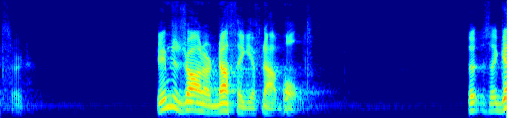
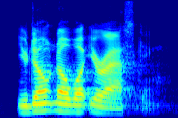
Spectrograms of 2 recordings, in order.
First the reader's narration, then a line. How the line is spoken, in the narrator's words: Jesus said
